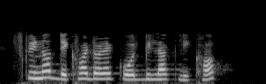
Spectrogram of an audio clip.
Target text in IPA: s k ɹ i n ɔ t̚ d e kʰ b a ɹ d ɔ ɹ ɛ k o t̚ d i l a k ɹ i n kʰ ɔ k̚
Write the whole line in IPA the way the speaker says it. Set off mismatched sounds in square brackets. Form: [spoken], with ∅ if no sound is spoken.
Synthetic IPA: s k ɹ i n ɔ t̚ d e kʰ [w] a ɹ d ɔ ɹ ɛ k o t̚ [b] i l a k [l] i [∅] kʰ ɔ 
